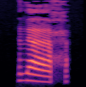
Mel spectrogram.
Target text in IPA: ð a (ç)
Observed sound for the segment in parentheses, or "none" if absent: ħ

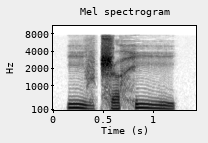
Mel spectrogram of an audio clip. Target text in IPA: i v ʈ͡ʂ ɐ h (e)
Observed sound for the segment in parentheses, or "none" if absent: i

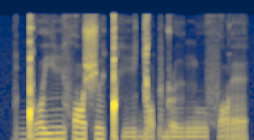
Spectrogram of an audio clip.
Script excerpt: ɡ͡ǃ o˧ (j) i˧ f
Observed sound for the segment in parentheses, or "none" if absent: j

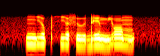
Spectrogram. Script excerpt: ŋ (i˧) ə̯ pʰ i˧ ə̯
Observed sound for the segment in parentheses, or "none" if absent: i˧˥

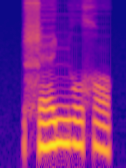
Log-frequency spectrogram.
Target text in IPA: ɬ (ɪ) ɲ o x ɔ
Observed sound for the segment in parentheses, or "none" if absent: ɛ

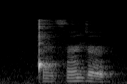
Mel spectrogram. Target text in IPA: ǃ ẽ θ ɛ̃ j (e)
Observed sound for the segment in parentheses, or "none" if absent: ɛ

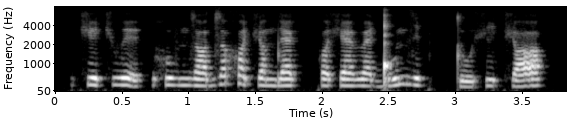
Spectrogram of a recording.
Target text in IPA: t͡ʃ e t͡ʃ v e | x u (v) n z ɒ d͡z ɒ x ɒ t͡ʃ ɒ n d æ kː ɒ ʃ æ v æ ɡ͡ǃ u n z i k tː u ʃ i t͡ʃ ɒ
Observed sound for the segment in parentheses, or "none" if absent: v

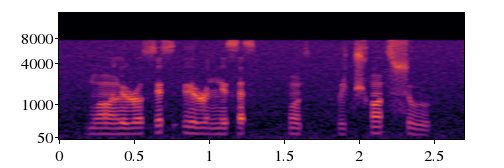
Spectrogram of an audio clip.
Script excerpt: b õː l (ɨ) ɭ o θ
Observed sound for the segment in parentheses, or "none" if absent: ɨ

